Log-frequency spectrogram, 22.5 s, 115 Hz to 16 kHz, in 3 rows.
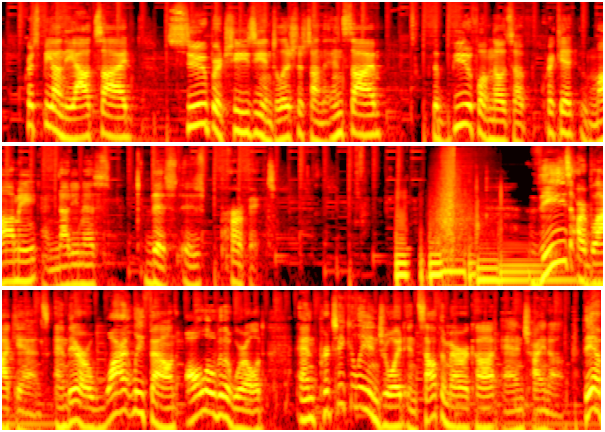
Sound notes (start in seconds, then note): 11.9 crunching; 12.4 funky bass guitar riff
